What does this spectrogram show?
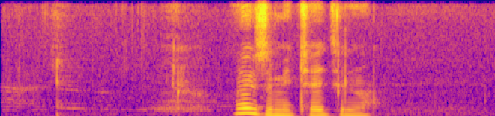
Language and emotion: Russian, neutral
